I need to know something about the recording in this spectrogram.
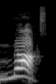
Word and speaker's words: Knox: well gosh Dagon how his name start with K but but but but but but but we pronounce it Knox why we started with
